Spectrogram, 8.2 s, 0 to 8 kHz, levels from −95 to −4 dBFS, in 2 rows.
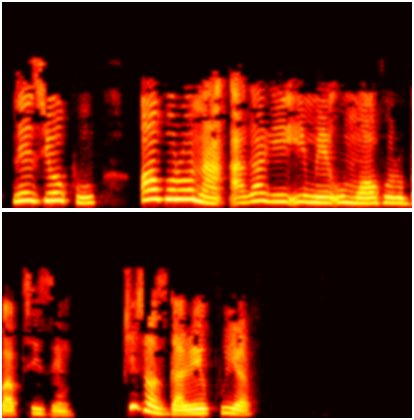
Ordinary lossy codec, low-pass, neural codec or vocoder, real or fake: MP3, 24 kbps; 7.2 kHz; none; real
